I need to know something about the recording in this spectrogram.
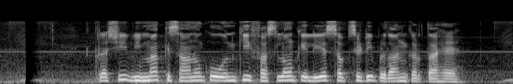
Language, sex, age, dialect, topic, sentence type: Hindi, male, 18-24, Kanauji Braj Bhasha, agriculture, statement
